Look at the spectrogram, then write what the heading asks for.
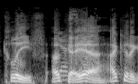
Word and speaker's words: Khleif: It's Khleif. Khleif.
